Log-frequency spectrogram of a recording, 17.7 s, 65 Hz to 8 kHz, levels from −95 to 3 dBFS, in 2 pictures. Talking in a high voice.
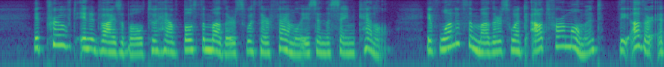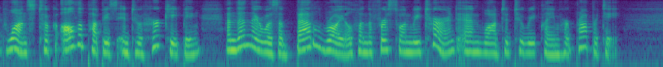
Yes: high, 205 Hz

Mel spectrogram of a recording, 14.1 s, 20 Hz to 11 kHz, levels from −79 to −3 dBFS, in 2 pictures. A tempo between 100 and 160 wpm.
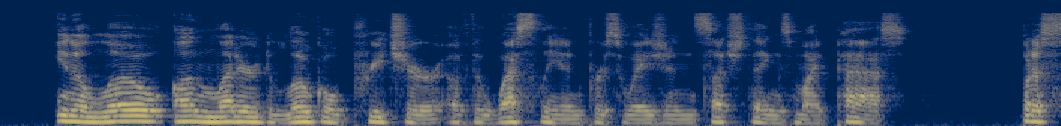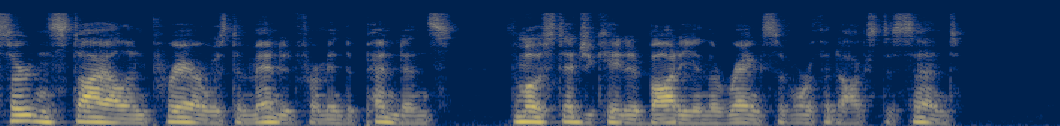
Yes: average, 145 wpm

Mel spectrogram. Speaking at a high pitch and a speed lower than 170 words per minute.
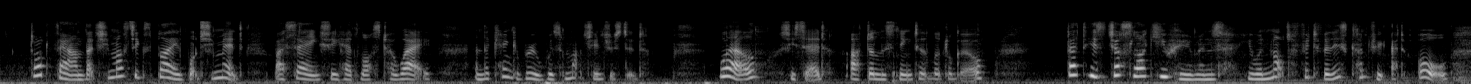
No: very high, 255 Hz; average, 190 wpm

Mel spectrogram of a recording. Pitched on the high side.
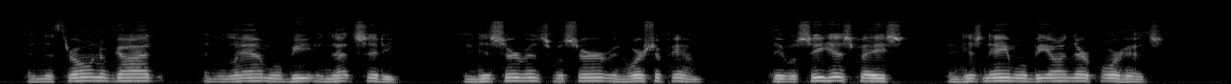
No: medium, 145 Hz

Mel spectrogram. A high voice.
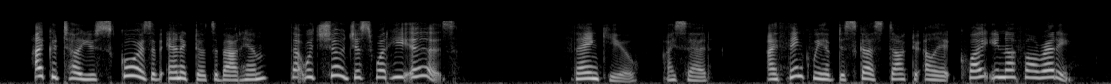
Yes: very high, 270 Hz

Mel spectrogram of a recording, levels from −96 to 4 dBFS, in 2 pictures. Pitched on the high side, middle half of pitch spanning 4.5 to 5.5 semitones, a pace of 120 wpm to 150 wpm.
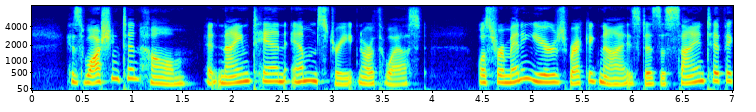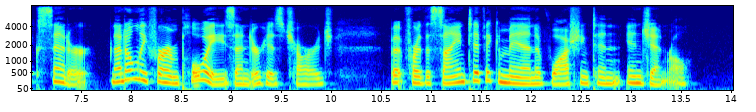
Yes: high, 195 Hz; average, 5.1 semitones; average, 145 wpm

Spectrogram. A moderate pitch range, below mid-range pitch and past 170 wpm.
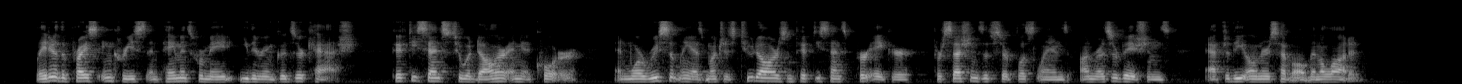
Yes: average, 3.2 semitones; low, 130 Hz; average, 180 wpm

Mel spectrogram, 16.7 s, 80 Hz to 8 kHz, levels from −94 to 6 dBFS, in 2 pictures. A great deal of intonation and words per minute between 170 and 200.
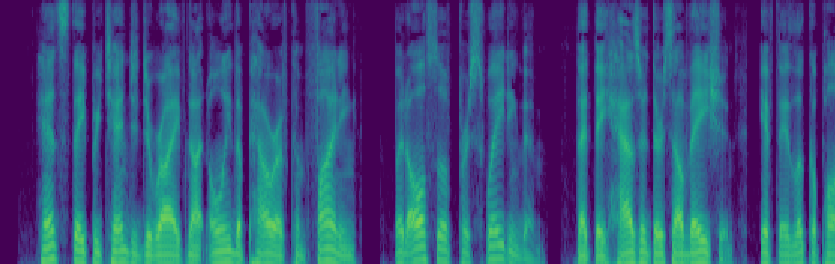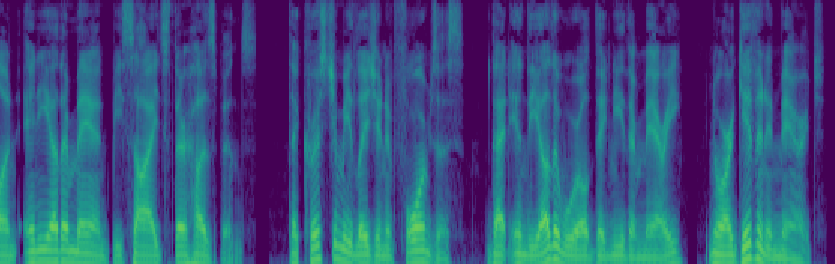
No: average, 4.2 semitones; average, 175 wpm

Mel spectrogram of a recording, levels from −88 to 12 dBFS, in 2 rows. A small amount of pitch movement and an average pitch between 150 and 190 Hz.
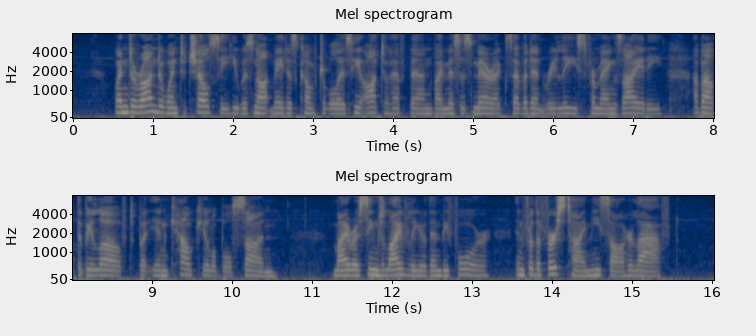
Yes: narrow, 1.8 semitones; medium, 185 Hz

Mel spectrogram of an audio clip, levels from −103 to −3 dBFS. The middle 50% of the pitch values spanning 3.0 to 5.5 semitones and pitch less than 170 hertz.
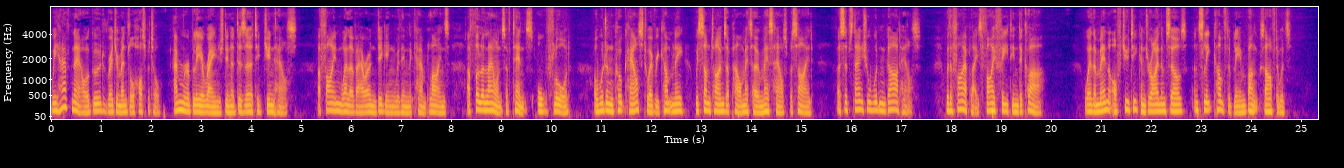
Yes: average, 3.4 semitones; low, 135 Hz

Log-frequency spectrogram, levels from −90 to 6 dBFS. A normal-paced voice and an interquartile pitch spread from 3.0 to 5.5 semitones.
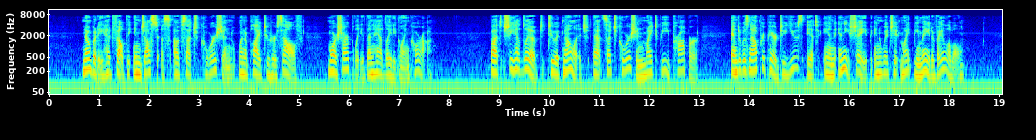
Yes: average, 150 wpm; average, 4.3 semitones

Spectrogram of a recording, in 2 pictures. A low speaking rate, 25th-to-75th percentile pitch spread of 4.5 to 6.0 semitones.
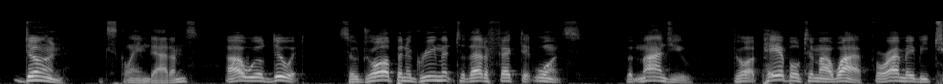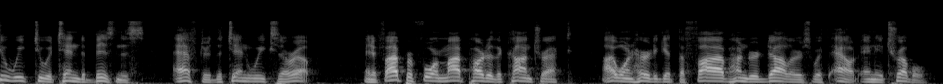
No: average, 195 wpm; average, 5.3 semitones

